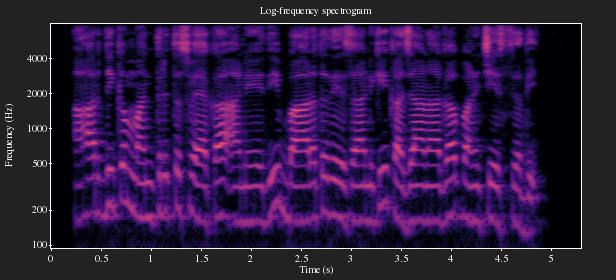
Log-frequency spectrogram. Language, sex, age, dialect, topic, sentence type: Telugu, male, 18-24, Utterandhra, banking, statement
